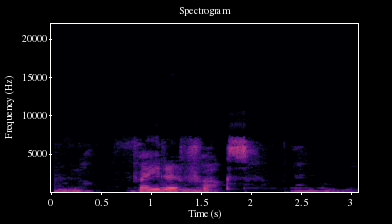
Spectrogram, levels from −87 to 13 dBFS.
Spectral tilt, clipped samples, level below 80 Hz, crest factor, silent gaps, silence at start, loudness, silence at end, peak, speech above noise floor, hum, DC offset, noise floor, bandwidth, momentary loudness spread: -3.5 dB/octave; under 0.1%; -84 dBFS; 18 dB; none; 0.05 s; -36 LUFS; 0.15 s; -20 dBFS; 25 dB; none; under 0.1%; -61 dBFS; 9.2 kHz; 21 LU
